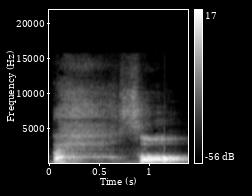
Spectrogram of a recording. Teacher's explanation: لم أفصل صوت الحاء عن صوت الصاد، الصوت متصل، أحصى، وإنما أعطيت الحاء زمانها من الرخاوة، أحصيناه.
